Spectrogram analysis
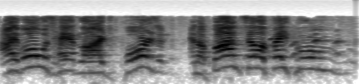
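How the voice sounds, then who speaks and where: A man's voice: extremely high pitch, normal speed, gravelly, bright, forceful tone, exaggerated voice. A man acting a reluctant, flustered barbershop customer in a 1940s radio comedy, hesitant and protesting. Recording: muffled, faintly noisy 1940s radio recording with clicks.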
